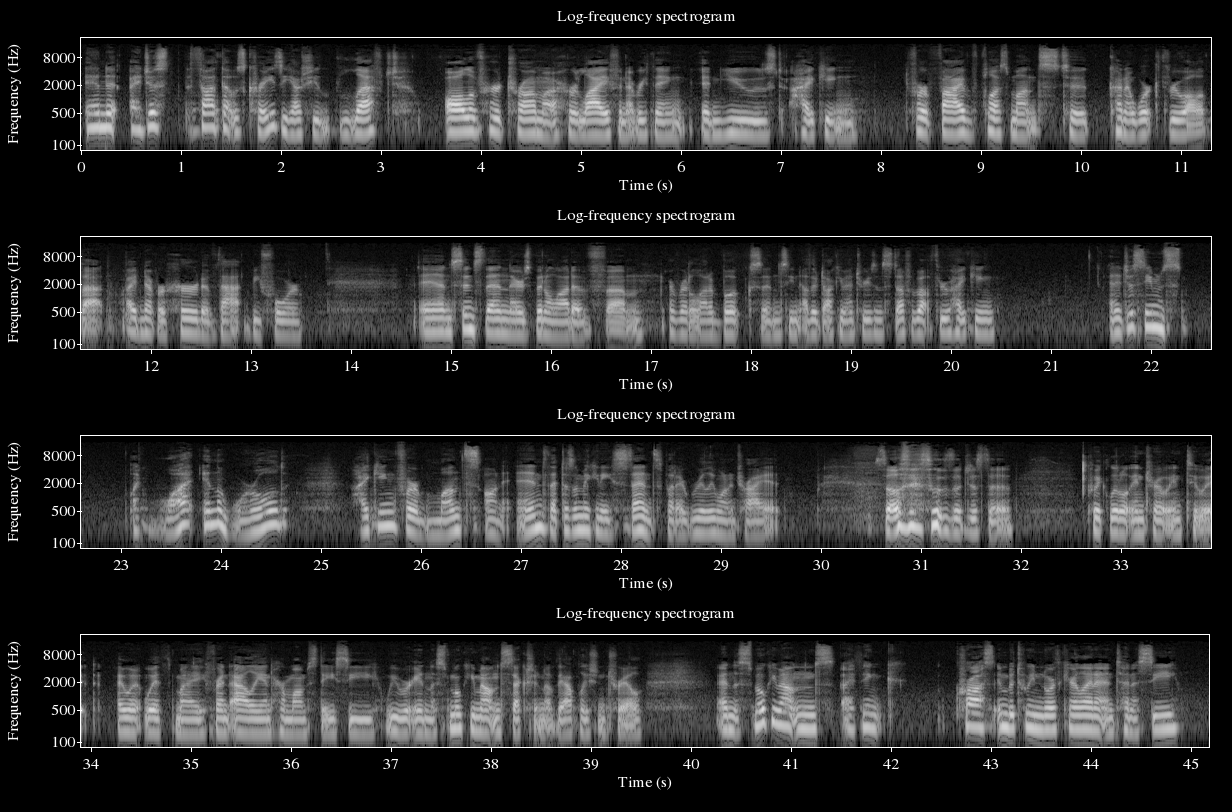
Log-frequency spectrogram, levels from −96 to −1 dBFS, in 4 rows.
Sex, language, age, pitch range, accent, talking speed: female, English, 20-39, 170-200 Hz, American, 175 wpm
